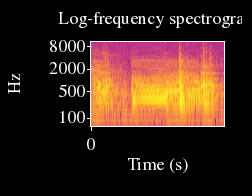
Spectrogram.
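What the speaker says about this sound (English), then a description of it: "Use the scissor cut to cut your threads" Brother Inventio NV1350 sewing machine running its automatic scissor cut to trim threads: a short mechanical whir with a steady motor tone, followed by a couple of quick clicks, close up and fairly quiet.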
